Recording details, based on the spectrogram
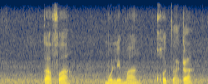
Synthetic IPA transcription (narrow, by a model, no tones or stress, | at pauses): kʼafa | mʊlɪmaŋ̩ | q͡χʰɔt͡sʼakʼa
